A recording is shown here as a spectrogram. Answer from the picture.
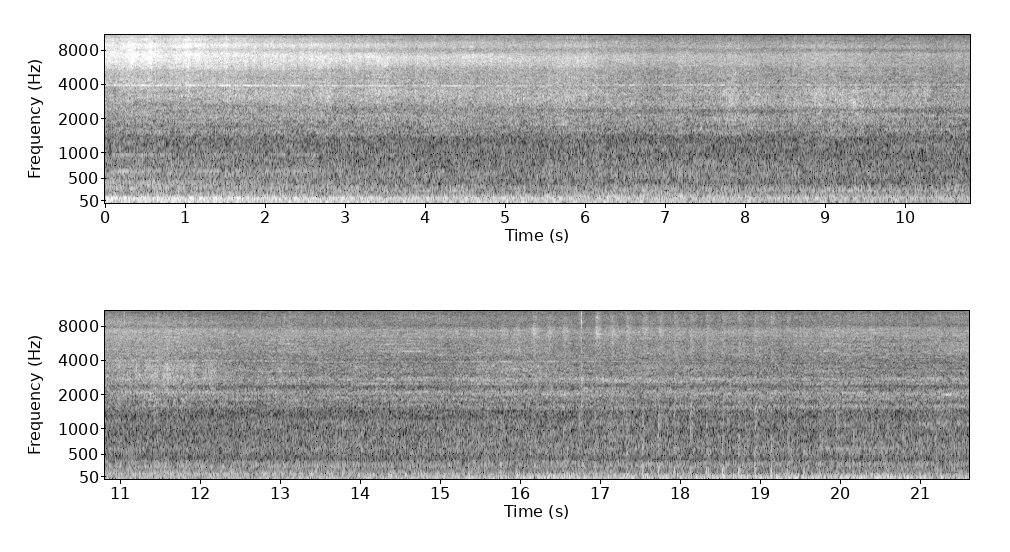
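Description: Double-stack intermodal freight train rolling past at close range: a steady rumble and clatter of railcar wheels on the rails. It is louder at the start and eases off over the first several seconds, then runs on evenly.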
